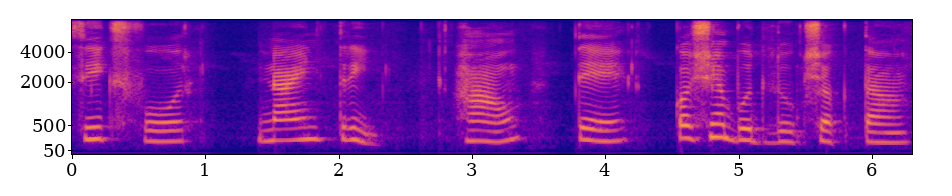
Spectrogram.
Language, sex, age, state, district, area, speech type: Goan Konkani, female, 18-30, Goa, Ponda, rural, read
